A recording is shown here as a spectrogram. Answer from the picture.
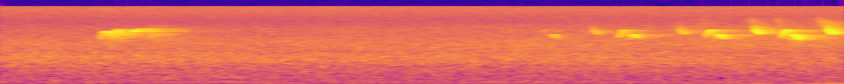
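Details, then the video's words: An Ovenbird sings a rapid series of high, sharp two-note 'teacher, teacher' phrases, growing louder toward the end, over a soft background hiss. "Ovenbird: Teacher, Teacher!"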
